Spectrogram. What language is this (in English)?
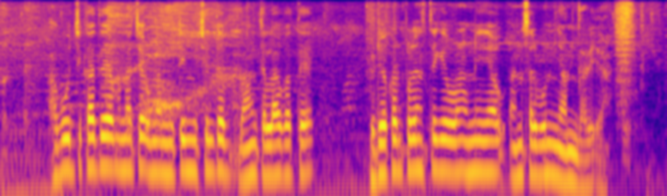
Santali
